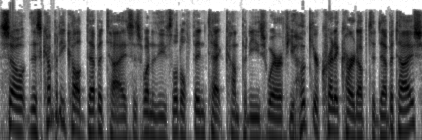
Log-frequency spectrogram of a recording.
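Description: A man speaks in an ordinary speaking voice, fairly high pitched with ordinary pitch variation. His pace is fairly quick. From Michigan. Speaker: podcast host. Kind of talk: casual chat.

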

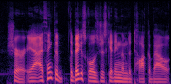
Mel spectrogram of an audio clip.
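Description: The speaker is a man with a fairly low pitch. His tone is bright and sharp. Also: very clean recording, silent background. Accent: American. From Seattle. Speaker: law student. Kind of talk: interview.

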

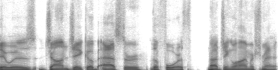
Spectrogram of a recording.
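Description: A man's animated voice, fairly low in pitch, at a fairly slow pace with ordinary pitch variation. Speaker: podcast co-host. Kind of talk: casual banter, storytelling with profanity. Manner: animated, profane, joking.

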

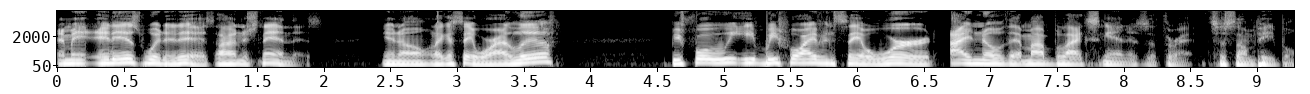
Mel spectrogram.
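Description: A man uses a normal speaking voice at medium pitch and a moderate pace, with lively intonation. The recording is very clean, with a silent background. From St. Louis, Missouri. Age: 40s. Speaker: podcast listener. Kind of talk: casual chat. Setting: studio.

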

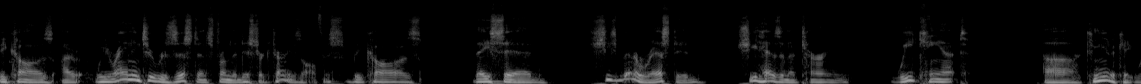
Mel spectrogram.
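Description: Over a silent background in a very clean recording, a man with a fairly low pitch and a dark, mellow, somewhat breathy tone speaks at a moderate pace with lively intonation and long, frequent pauses. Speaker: retired Texas Ranger. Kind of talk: casual interview. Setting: studio, in person.

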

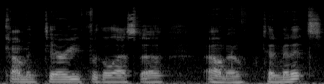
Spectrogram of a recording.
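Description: This man speaks fairly quickly at a medium pitch, his intonation flat and monotone. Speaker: podcast host. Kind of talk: casual chat. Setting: studio.

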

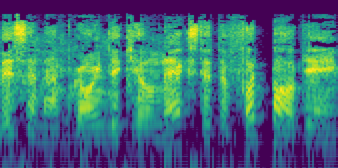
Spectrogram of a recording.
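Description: A man puts on a character voice. He goes at a moderate pace in a dry, close sound with no echo. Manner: menacing.

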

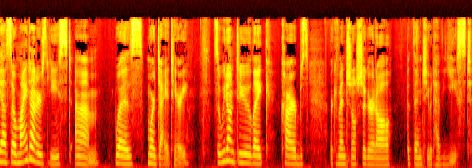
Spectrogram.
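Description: Against a quiet background, a woman speaks in an ordinary speaking voice at a fairly low pitch. She keeps a fairly slow pace with ordinary pitch variation. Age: 20s. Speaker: childbirth educator and doula. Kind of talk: casual panel discussion.

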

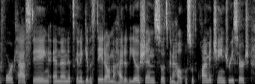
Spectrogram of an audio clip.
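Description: A woman's fairly low voice in monotone, flat intonation, dry and close with no echo, on a very clean recording with a silent background. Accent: American. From Florida, Orlando. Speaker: aerospace engineer and science communicator. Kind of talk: interview podcast.

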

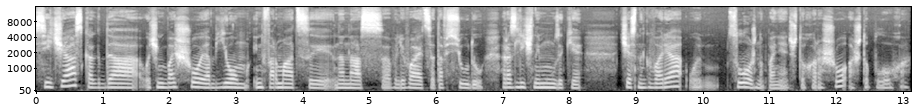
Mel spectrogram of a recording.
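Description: A woman speaks very slowly in a fairly low pitch, her intonation monotone and flat. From Russia, Rostov-on-Don. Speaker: jazz singer. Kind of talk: radio interview. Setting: studio.

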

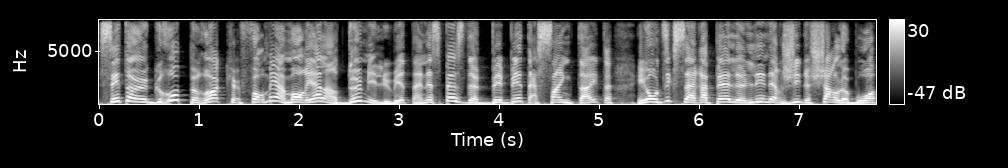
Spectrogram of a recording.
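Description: With a Quebec accent, a man talks in an animated tone, his pitch swinging very widely. The sound is dry and close, with no echo. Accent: Québécois French. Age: 40s. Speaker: radio host. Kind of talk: radio music show.

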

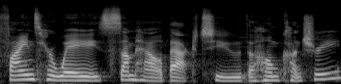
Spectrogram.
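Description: This is a woman with an ordinary speaking voice at medium pitch and with ordinary pitch variation. She speaks at a fairly slow pace on a very clean recording with a silent background. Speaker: professor. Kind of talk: live panel discussion.

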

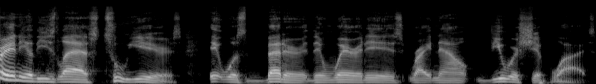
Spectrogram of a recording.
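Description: An animated tone with an American accent at a fairly slow pace, on a very clean recording with a silent background. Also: man. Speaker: sports podcast host and writer. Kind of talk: casual chat.

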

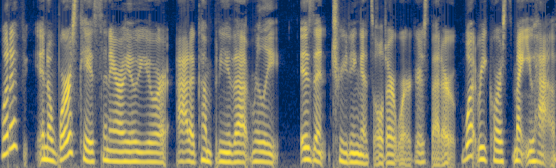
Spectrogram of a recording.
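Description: A woman's plain, everyday voice, fairly low with ordinary pitch variation, fairly quick with hardly any pauses, on a very clean recording with a silent background and a dry, close sound with no echo. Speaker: podcast host. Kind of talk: casual chat.

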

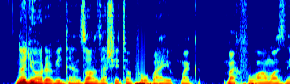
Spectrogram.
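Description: A somewhat breathy voice comes through on a very clean recording with a silent background. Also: man. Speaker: podcast interviewer. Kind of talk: interview questions. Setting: studio.

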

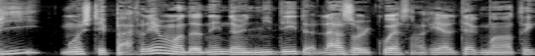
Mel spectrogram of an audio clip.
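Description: Speaking in a Quebec accent, a man uses a dark, mellow tone at medium pitch with ordinary pitch variation and a moderate pace, in a very clean, dry, close recording with no echo and a silent background. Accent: Québécois French. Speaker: gaming podcast host. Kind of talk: casual chat.

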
